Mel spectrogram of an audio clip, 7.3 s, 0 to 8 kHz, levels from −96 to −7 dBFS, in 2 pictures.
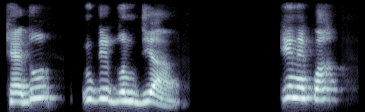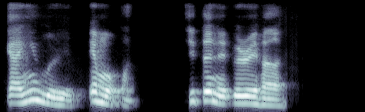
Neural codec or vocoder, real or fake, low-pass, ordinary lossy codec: codec, 24 kHz, 1.2 kbps, DualCodec; fake; 7.2 kHz; none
